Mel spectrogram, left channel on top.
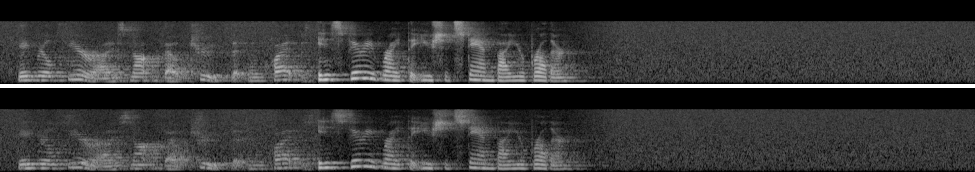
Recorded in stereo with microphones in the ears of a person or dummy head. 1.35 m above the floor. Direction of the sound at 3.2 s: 30° left (ahead or behind).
